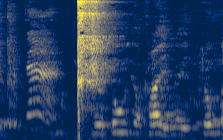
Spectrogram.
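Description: A single sharp hammer blow on a steel water-pump motor shaft, a little under a second in.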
